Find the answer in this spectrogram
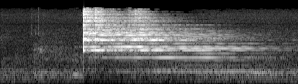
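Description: Boxing ring bell struck about half a second in to start round two; its bright metallic ring fades away over the next second or so.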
